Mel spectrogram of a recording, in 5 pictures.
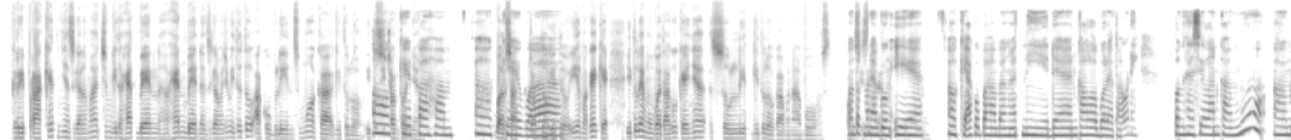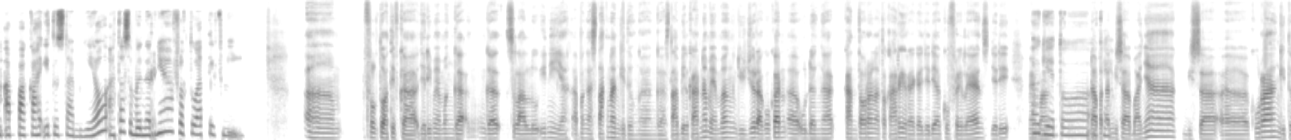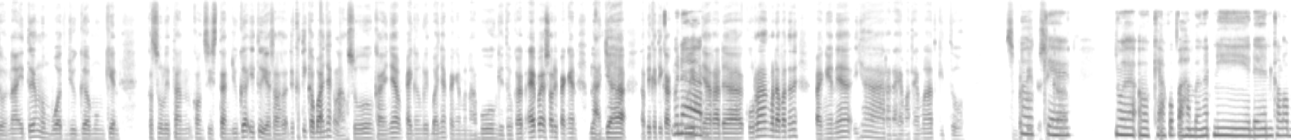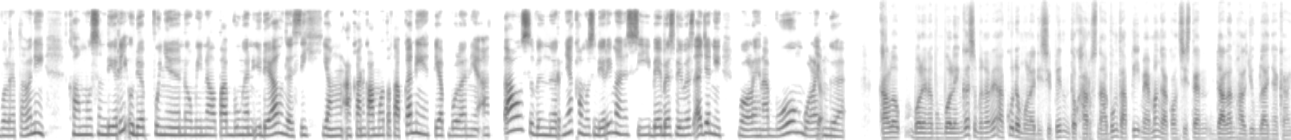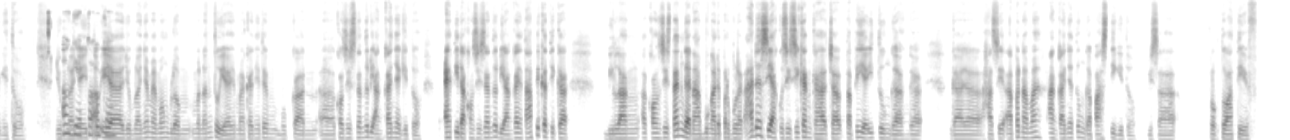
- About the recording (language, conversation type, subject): Indonesian, advice, Mengapa saya kesulitan menabung secara konsisten setiap bulan?
- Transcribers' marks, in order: in English: "headband"; in English: "handband"; other background noise; tapping; in English: "freelance"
